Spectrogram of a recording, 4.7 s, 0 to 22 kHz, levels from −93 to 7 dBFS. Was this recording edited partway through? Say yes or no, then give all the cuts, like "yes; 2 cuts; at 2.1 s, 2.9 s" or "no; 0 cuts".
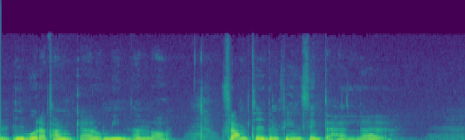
no; 0 cuts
